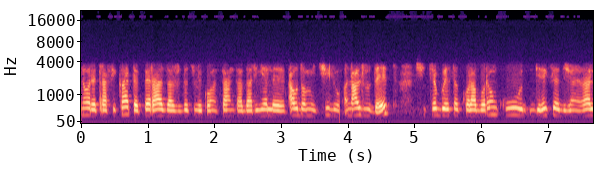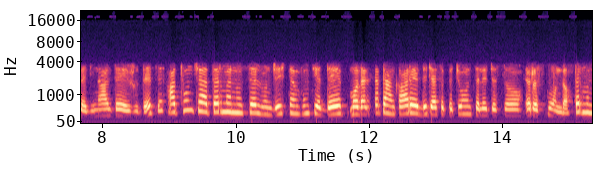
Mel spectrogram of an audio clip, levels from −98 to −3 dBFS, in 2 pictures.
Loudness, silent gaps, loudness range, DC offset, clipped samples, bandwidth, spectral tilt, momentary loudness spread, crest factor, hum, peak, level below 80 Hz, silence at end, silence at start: -15 LUFS; none; 5 LU; under 0.1%; under 0.1%; 4 kHz; -5 dB/octave; 8 LU; 14 dB; none; 0 dBFS; -66 dBFS; 0 s; 0 s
